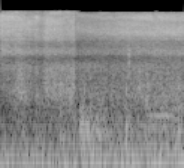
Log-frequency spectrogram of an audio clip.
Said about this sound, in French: On dévisse euh, la valve du pneu, on insère quelques lentilles, et ensuite on vient la revisser doucement jusqu'à ce qu'on entende le bruit du pneu qui se dégonfle à cause de la pression que les lentilles exercent sur la valve.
